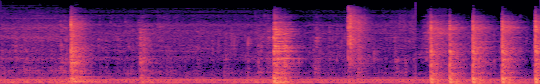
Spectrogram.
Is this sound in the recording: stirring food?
yes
